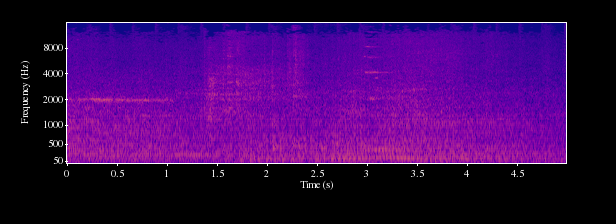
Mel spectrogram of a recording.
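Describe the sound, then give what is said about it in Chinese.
A motorcycle taxi ride through the streets of Bangkok, Thailand: a loud, steady rush of engine and wind noise that holds constant for the whole stretch, with faint brief tones surfacing from traffic and no talking. “好啦，我知道泰国的天气很热嘛，大家也都不想走路，没有关系，那我们就来体验一下泰国最常见也最方便的交通工具，那就是摩托车。”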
